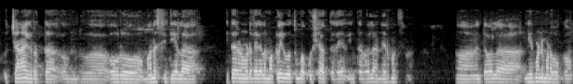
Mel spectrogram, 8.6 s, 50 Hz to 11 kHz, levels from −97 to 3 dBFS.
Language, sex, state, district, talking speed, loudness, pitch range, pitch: Kannada, male, Karnataka, Bellary, 120 wpm, -16 LUFS, 130-140 Hz, 135 Hz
